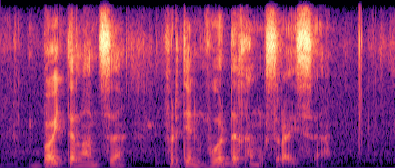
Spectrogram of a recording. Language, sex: Afrikaans, male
